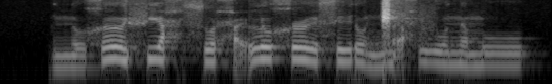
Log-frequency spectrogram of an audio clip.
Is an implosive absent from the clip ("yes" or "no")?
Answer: yes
